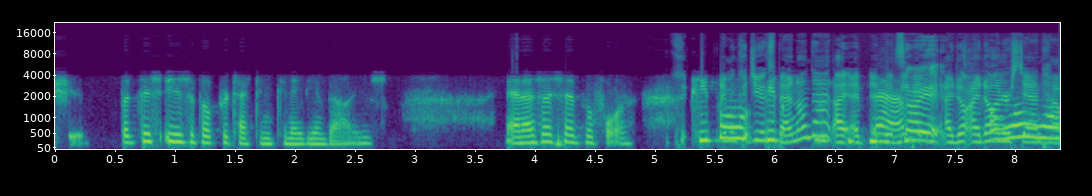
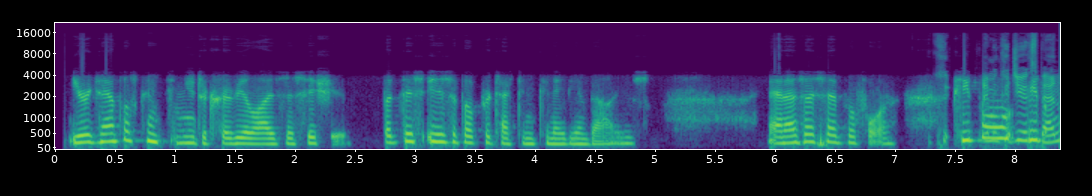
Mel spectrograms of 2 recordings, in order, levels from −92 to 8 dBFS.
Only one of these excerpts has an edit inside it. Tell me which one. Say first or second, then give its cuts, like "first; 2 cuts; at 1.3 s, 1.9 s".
second; 1 cut; at 1.0 s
